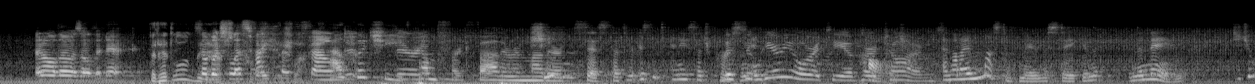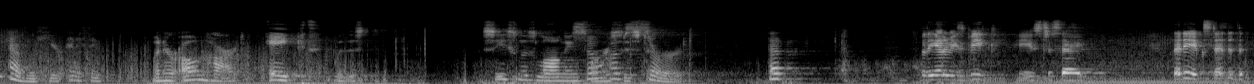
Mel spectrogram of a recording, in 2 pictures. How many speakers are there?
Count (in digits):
6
